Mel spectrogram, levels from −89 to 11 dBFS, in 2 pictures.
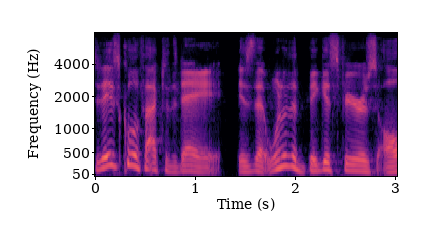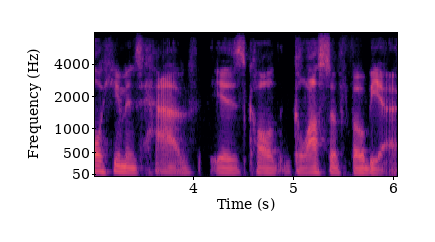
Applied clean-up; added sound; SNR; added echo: neural mask model Resemble Enhance denoiser.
